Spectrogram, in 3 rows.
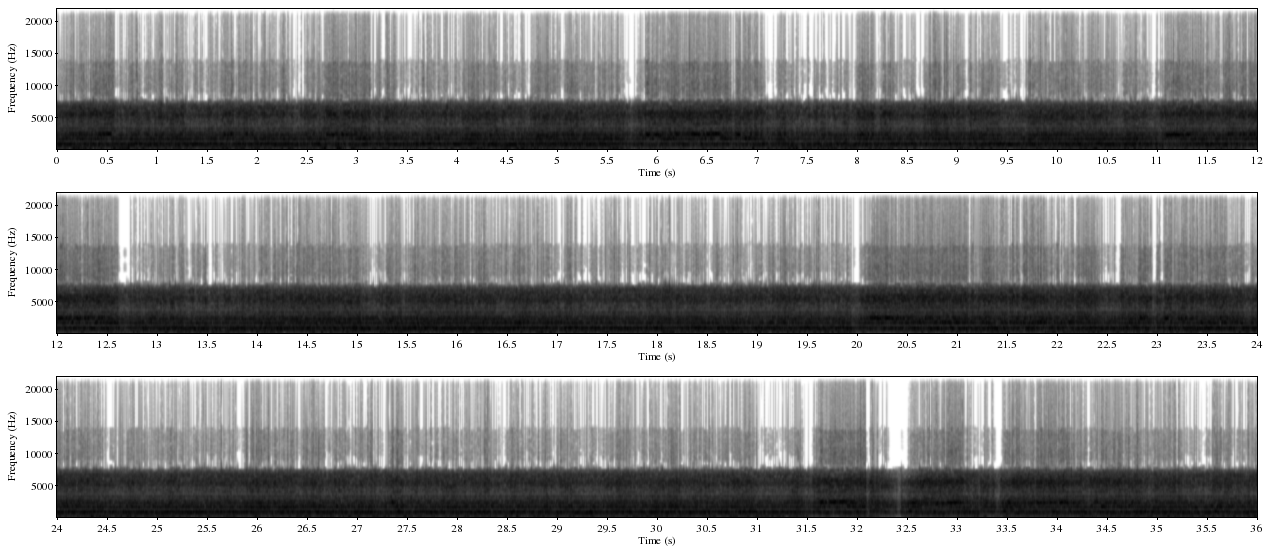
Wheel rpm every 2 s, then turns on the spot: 230, 230, 220, 220, 230, 220, 220, 210, 220, 230, 230, 230, 240, 230, 230, 230, 170, 220.
none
